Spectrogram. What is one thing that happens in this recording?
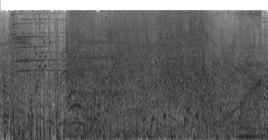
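A loud bomb bursts with a heavy splash.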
